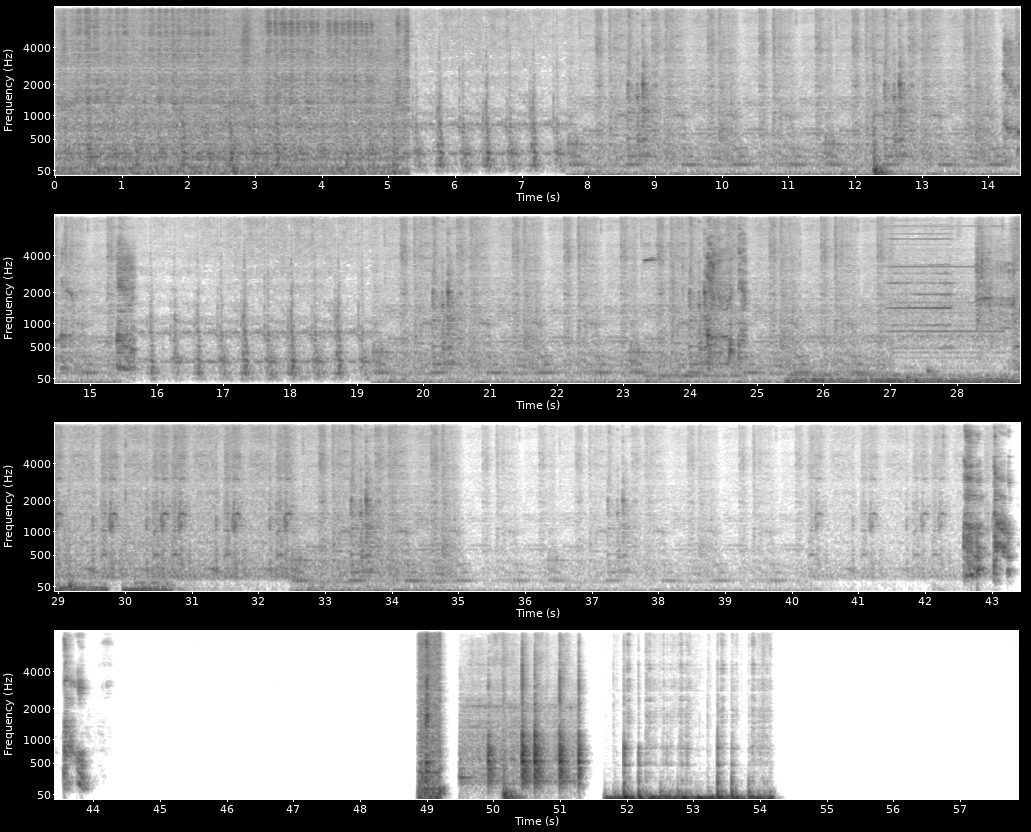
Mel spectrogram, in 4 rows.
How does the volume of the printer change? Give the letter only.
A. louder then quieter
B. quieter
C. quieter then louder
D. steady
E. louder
B.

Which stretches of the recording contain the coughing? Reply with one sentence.
The coughing can be heard from 13.7 to 15.8 s, from 23.3 to 24.9 s and from 42.6 to 44.0 s.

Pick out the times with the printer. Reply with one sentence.
The printer can be heard from 0.0 to 43.2 s.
